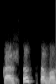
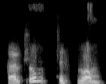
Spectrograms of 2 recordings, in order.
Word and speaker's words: कर्तुम स्तवम: जैसे एक जगह आता है कर्तुम स्तवम, तो कर्तुम अलग पढ़ा जाता है, स्तवम अलग पढ़ा जाता है, उसमें आप कर्तुस्तवम नहीं बोलेंगे, कर्तुम स्तवम।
